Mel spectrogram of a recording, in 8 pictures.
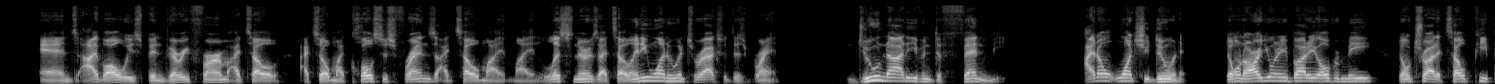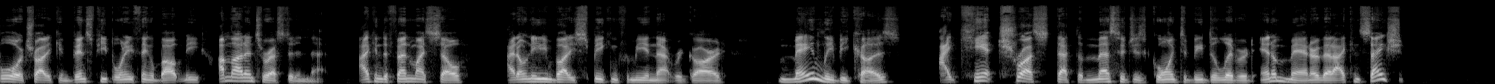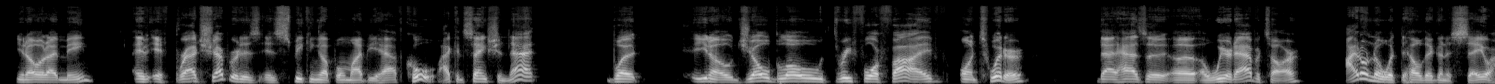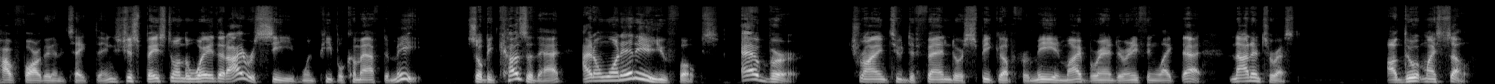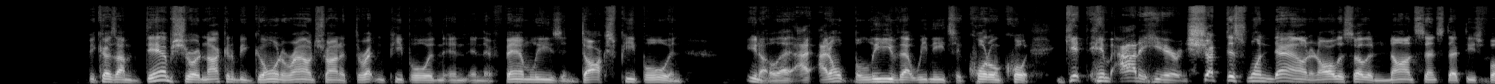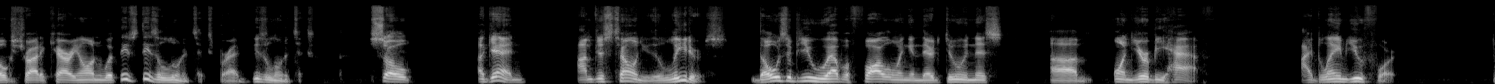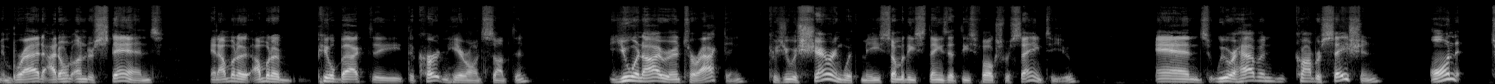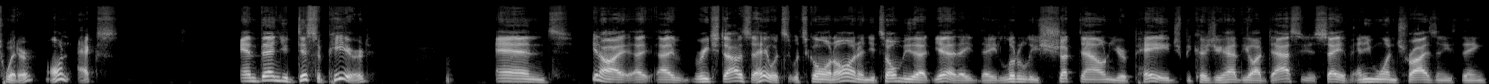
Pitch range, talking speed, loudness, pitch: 105-135 Hz, 190 wpm, -20 LUFS, 115 Hz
